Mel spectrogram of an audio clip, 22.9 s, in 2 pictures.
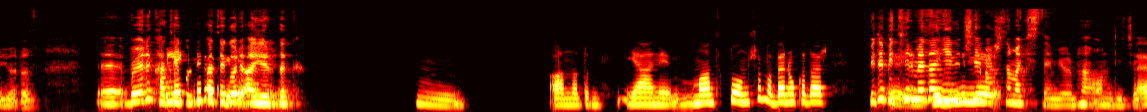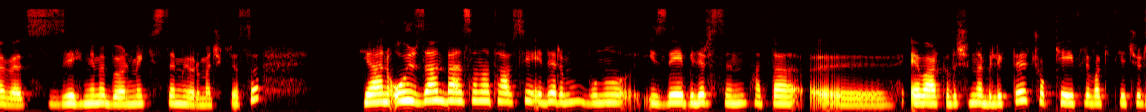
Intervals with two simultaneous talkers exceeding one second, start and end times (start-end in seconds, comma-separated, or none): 1.7-2.9, 8.8-10.0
